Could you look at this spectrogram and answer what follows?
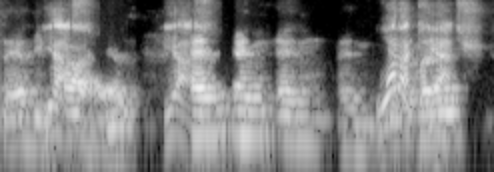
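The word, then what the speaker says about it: Pagés: His name is is spelled pages but it's pronounced pahes. Andy pes.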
